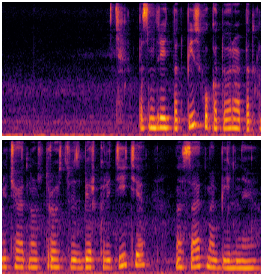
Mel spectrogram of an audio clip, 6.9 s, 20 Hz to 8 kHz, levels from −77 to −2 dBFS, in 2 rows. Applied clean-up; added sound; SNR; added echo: none; none; none; none.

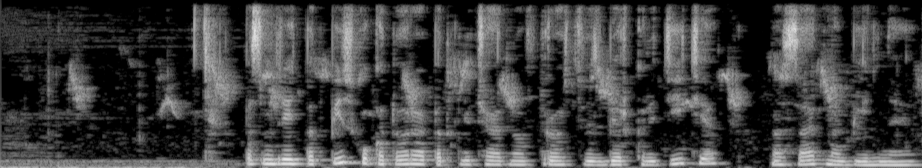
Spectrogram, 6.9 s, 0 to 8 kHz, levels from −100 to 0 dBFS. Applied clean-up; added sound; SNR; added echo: classical method Wiener filter.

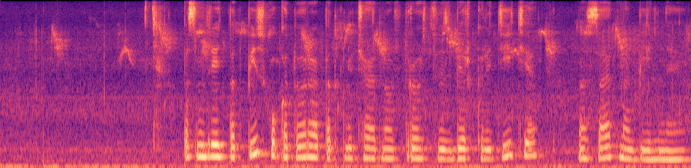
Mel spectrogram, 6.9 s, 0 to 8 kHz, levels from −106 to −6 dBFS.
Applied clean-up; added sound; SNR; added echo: none; Bird vocalization, bird call, bird song; 18 dB; none.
